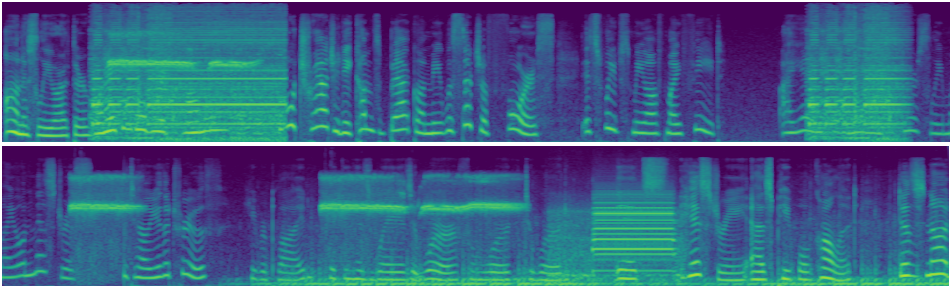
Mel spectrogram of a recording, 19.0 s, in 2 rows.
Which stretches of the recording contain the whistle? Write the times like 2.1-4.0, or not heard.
1.1-2.5, 10.2-10.9, 12.7-14.8.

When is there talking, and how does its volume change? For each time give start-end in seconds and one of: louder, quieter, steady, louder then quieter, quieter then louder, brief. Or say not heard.
0.0-18.9 quieter then louder.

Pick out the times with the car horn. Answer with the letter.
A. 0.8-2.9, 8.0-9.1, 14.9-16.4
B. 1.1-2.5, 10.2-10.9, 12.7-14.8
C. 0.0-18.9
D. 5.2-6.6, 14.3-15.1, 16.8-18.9
A.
